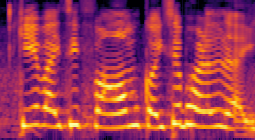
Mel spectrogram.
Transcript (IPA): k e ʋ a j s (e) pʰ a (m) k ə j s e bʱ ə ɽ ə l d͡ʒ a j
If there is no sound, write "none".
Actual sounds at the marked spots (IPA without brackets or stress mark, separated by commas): i, m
